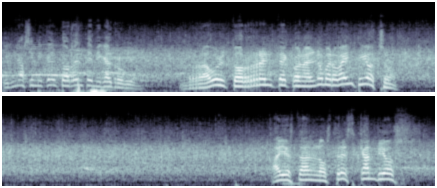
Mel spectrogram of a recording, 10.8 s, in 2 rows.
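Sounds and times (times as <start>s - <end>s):
stadium crowd applauding: 0.0s - 10.8s
speech: 0.2s - 5.0s, 8.8s - 10.6s.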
